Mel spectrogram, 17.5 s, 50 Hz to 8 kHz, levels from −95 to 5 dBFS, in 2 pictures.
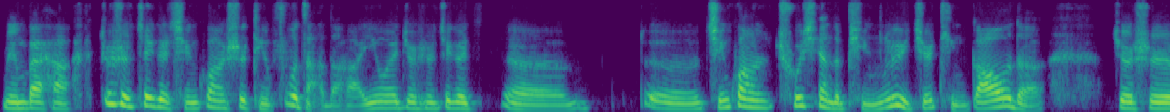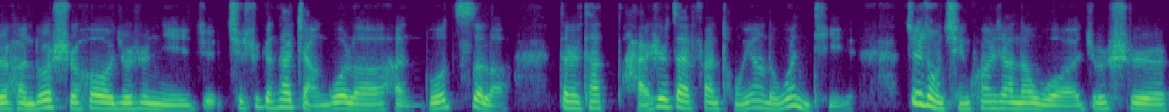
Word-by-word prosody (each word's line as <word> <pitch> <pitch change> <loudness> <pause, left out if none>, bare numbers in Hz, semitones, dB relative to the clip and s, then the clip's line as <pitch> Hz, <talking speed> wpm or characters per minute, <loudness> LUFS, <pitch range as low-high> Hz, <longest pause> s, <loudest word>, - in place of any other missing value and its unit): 明 160 -2 +2
白 170 -2 +4
哈， 155 -3 -4 0.2
就 280 - +3
是 240 -6 +5
这 225 +1 +4
个 195 -2 +5
情 155 +1 -2
况 180 +1 -1
是 190 - 0
挺 140 -2 -6
复 240 -4 +1
杂 120 - -8
的 115 0 -10
哈。 120 0 -9
因 160 +4 0
为 170 0 +1
就 165 -1 -1
是 155 0 -3
这 - - 0
个， 160 -2 +3 0.2
呃， 125 -4 -3 0.5
呃， 150 -2 -1
情 180 +4 +1
况 195 -3 +2
出 225 +1 +1
现 210 -6 +1
的 155 - +3
频 135 -2 -5
率 200 +2 +3
其 - - -9
实 175 - 0
挺 120 -10 -9
高 185 +8 +5
的， - - -3 0.5
就 170 -2 +3
是 155 0 +4
很 150 -2 +1
多 185 +5 +4
时 160 -4 -1
候 160 -2 +3
就 150 0 +1
是 155 -1 -2
你 125 -3 -1
就 - - -8
其 175 - -5
实 200 - -8
跟 185 -2 0
他 195 0 +3
讲 125 -9 -4
过 160 +2 +3
了 140 -1 0
很 115 -6 -7
多 160 +5 +1
次 195 - 0
了， 120 -4 -3 0.3
但 180 -2 +1
是 160 - -1
他 175 +2 -2
还 - - -4
是 205 -2 +4
在 190 -3 +3
犯 155 -2 -4
同 140 -1 -7
样 180 -1 -4
的 145 - -2
问 215 +6 0
题。 - - -14 0.4
这 290 -6 +4
种 195 -10 +5
情 145 -1 -3
况 170 +2 -4
下 165 -1 0
呢， 150 -1 +3
我 125 -3 0
就 150 +2 -3
是 140 -4 0
160 Hz, 265 characters per minute, -22 LUFS, 145-180 Hz, 0.5 s, 是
